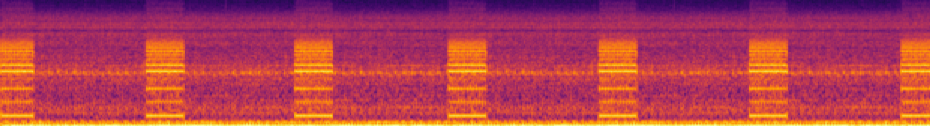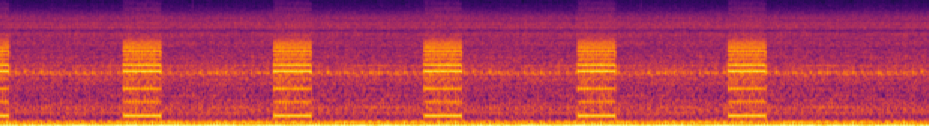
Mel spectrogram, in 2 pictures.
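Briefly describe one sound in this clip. A warning alarm beeps once a second.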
